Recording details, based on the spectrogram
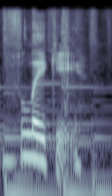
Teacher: we stress the word on the first syllable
